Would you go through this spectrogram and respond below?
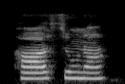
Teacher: your sin and your noon are 1 second long, and your ha is 2 seconds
